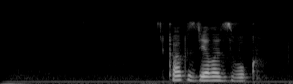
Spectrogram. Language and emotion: Russian, neutral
